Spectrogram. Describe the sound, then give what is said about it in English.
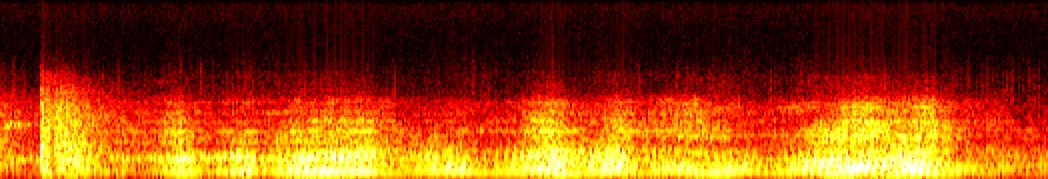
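A propeller airplane engine drones loudly, its pitch surging and straining in repeated swells as the plane nearly crashes before the controls are reached in time, with a sharp crack right at the start and no voices. “Thank goodness you reached the controls in time to keep us from crashing.”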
